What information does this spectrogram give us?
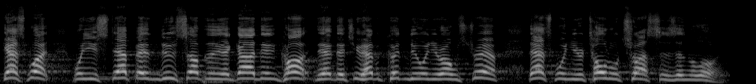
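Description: A man preaching in a very high, piercing voice, stumbling and repeating himself as he pushes toward shouting. He keeps asking "Amen?" between lines. His voice rings in a long church reverb over faint music. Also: steady tone, brisk, few pauses. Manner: loud, says he shouts and builds to shouting. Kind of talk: sermon.

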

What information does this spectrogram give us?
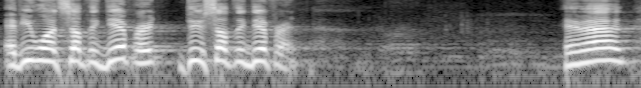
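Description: A man preaching in a very high, piercing voice, stumbling and repeating himself as he pushes toward shouting. He keeps asking "Amen?" between lines. His voice rings in a long church reverb over faint music. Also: fairly quick. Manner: loud, says he shouts and builds to shouting. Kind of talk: sermon.

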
